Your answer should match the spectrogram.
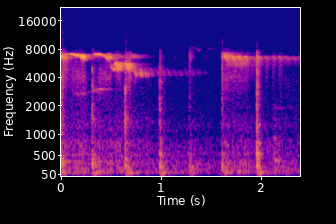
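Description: High-pitched bird chirps, a few short falling calls, with soft, quick taps of fingertips knocking on the middle of the breastbone in the first second.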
